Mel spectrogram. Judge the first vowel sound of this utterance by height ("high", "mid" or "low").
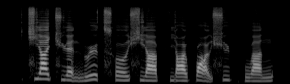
low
